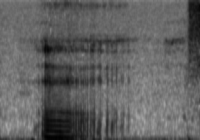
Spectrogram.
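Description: A man's drawn-out hesitation sound, "uh", about half a second in, held on one even pitch for roughly half a second, over a steady low hum.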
